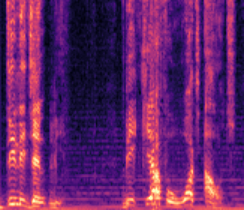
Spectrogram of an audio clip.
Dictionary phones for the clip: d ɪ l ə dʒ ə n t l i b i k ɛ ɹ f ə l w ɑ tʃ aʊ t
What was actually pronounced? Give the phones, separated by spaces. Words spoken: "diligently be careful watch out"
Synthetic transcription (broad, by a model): d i l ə dʒ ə n t l i b i k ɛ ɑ f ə w ɑ tʃ aʊ t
